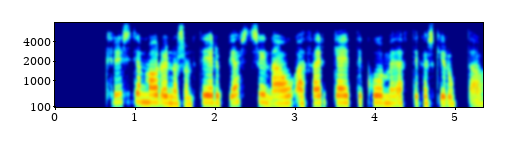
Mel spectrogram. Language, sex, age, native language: Icelandic, female, 30-39, Icelandic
